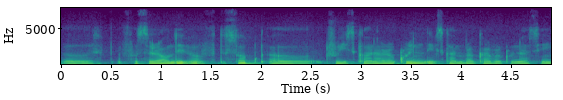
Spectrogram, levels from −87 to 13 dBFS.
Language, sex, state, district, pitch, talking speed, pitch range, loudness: Nagamese, male, Nagaland, Kohima, 100 Hz, 195 wpm, 95-105 Hz, -16 LUFS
